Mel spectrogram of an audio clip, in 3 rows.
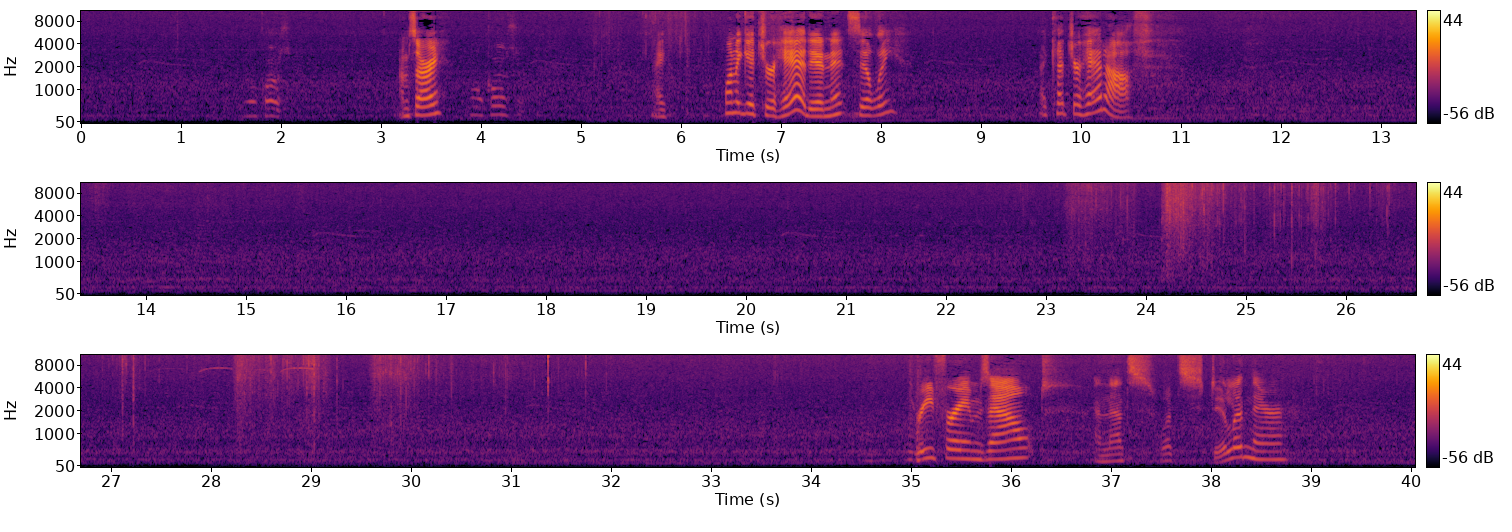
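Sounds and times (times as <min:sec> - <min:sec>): bee swarm buzzing: 0:00.0 - 0:40.0.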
